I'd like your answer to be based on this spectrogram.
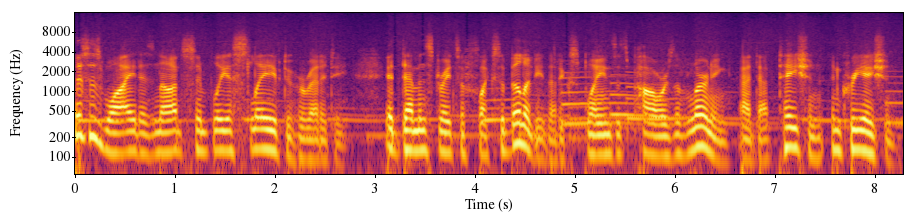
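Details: Adult male narrator; normal speech.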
